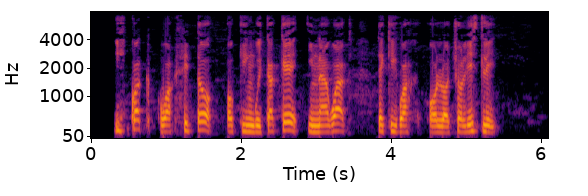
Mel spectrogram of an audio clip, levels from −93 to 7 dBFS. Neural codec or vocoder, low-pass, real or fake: none; 7.2 kHz; real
